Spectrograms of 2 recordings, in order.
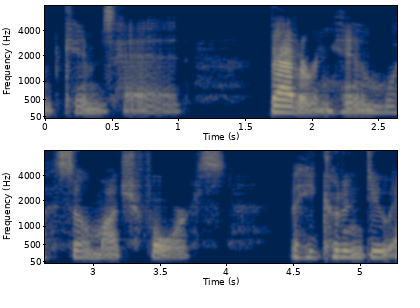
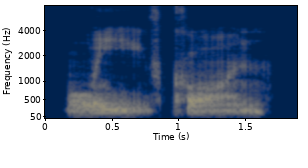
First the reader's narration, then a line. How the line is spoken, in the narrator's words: Kim grumbled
